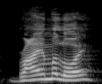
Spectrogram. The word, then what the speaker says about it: Bryan Molloy: But Bryan Molloy, did I pronounce it right?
